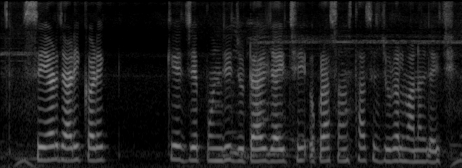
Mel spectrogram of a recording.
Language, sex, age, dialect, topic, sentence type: Magahi, female, 18-24, Western, banking, statement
